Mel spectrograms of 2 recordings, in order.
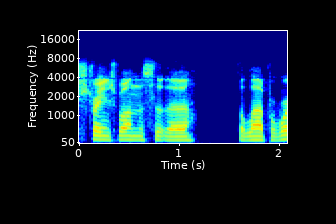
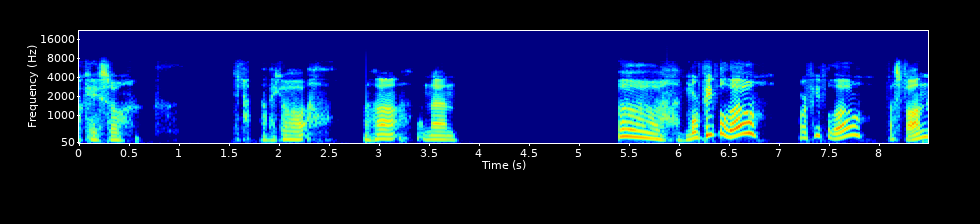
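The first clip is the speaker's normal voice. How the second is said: rambling, distracted, scattered talk to himself; 3 semitones higher than usual. Voicing Tommy dragging a player through the forest: rambling under his breath. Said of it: "rambling under his breath".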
